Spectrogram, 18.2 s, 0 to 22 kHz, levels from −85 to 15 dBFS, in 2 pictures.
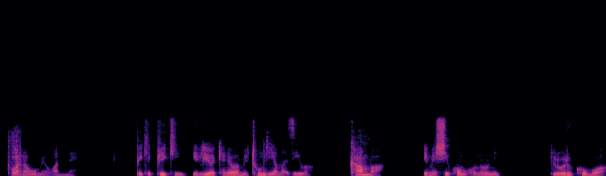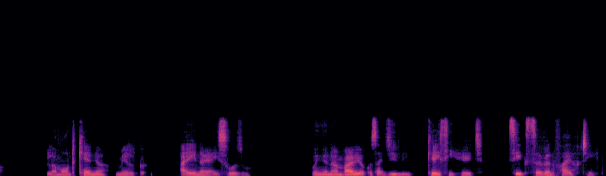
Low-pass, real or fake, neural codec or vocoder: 7.2 kHz; fake; codec, 16 kHz, 0.5 kbps, X-Codec, WavLM features, trained on Multilingual LibriSpeech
